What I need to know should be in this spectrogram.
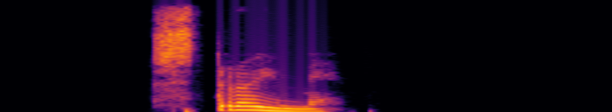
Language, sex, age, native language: Icelandic, female, 30-39, Icelandic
